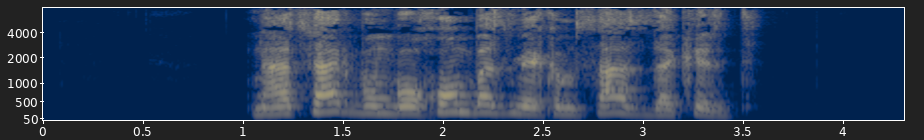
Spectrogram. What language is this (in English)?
Central Kurdish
